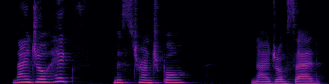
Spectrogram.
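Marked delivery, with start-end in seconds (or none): 0.1-1.9 put-on high little-boy voice, rising; high, tentative schoolboy; small brave boy. A narrator's reading.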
